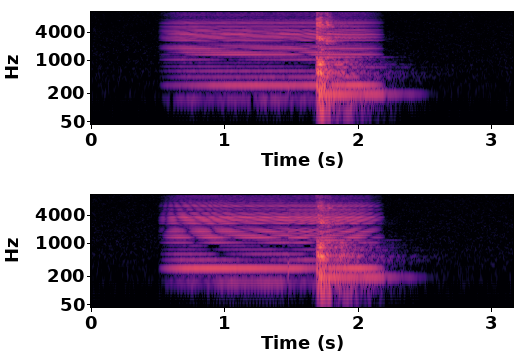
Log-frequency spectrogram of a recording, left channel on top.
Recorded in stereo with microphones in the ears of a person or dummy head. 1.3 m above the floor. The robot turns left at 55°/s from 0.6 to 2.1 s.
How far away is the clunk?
About 2.5 m.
